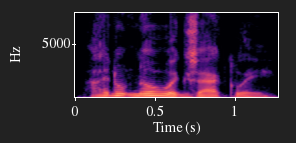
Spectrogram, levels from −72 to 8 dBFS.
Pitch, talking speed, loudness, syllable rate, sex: 125 Hz, 190 wpm, -16 LUFS, 5.2 syllables/s, male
